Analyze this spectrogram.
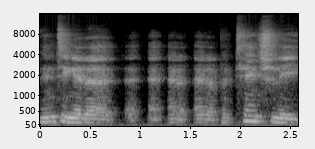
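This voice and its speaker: Mumbling at a very slow pace, the speaker uses ordinary pitch variation. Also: man. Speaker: artist. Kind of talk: painting tutorial. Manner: mumbling, halting.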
